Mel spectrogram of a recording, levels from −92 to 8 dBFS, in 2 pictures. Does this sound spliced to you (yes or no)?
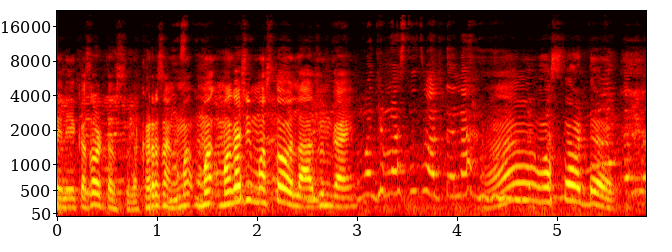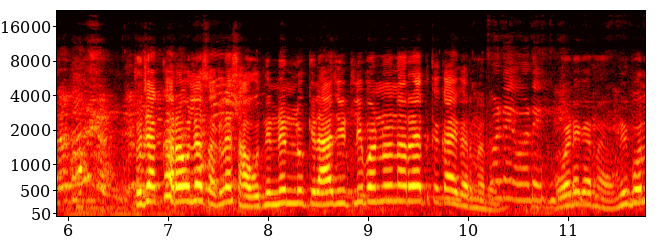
no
